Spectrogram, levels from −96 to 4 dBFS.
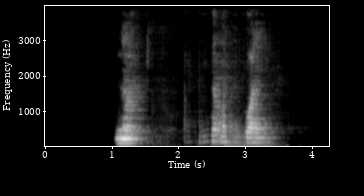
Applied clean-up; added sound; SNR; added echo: neural mask model DeepFilterNet 3.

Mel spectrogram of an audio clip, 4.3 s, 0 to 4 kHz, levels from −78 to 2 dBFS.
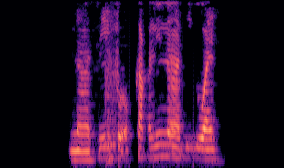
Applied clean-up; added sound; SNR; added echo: none; none; none; none.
